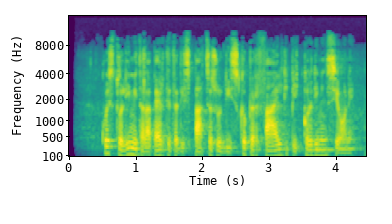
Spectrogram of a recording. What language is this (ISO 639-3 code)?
ita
